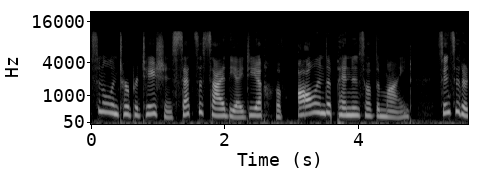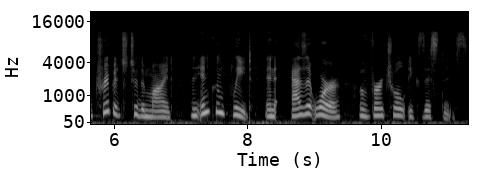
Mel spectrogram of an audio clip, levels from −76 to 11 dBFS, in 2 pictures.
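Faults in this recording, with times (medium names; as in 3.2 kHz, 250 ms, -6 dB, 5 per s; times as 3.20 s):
3.59–3.60 s: dropout 7.9 ms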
